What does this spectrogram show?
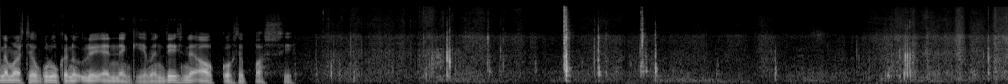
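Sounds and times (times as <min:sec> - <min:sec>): clothing rustling: 0:03.0 - 0:10.0
sharp clicks of gear: 0:04.4 - 0:06.6.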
